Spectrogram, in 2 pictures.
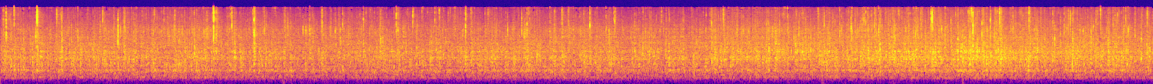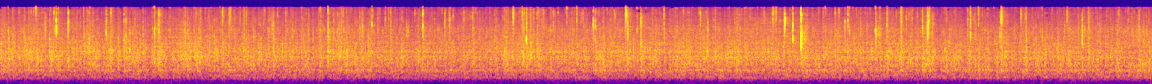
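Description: Steady rain on window glass: an even hiss with many individual drops ticking, and one sharper drop tick near the end.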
